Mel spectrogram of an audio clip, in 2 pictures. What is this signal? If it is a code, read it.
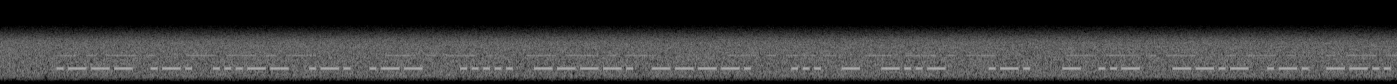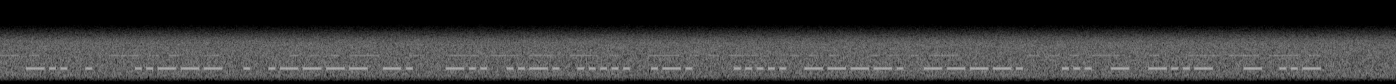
Morse code, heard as a keyed tone, hand-sent with a paddle, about 21 wpm, 750 Hz, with radio static and a weaker station near 1450 Hz. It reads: JR3RW 599 STX R TU QRZ DE 2E1N DF5R 599 STX TU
